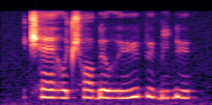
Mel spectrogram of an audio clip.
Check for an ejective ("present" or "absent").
absent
